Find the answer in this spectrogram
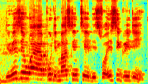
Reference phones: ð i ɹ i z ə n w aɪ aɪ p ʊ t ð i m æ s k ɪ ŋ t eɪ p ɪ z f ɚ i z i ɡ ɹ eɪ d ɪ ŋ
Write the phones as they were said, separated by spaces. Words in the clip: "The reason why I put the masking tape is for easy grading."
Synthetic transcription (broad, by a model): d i ɹ i z ə n w aɪ aɪ p ʊ t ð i m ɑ s k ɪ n t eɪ b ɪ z f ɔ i s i ɡ ɹ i d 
